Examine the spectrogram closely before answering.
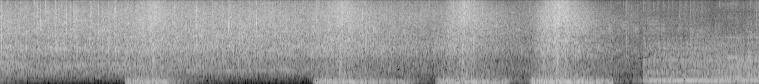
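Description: Dancers stamp heavily on a stage.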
